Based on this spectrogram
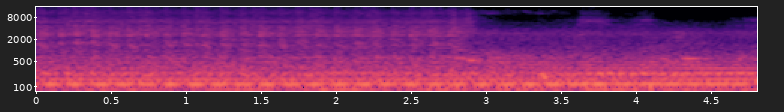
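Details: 2011 Chrysler Town & Country/Grand Caravan 3.6L, 115,000 miles: engine cranks at an even rhythm for several seconds but never fires, intermittent crank-no-start caught in the act, with no voltage from the TIPM and no current to the fuel pump.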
